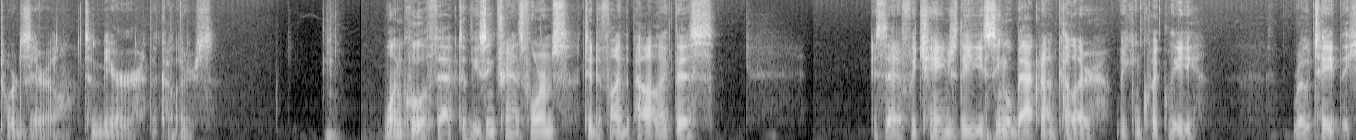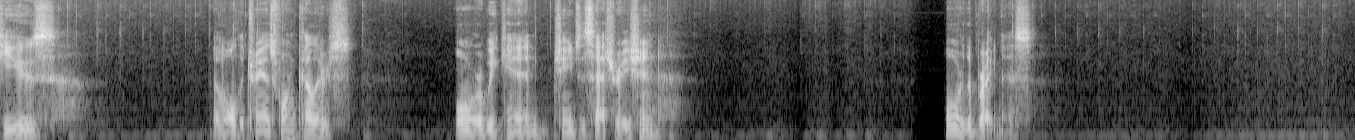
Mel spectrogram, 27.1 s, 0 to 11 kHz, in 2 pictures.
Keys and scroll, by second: 3.3 super+⟲, 3.5 Right, 3.5 s.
